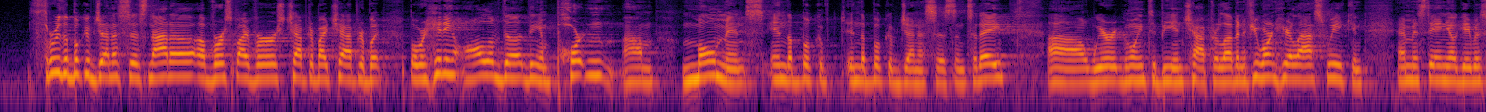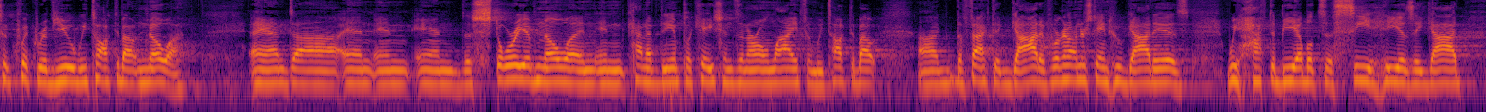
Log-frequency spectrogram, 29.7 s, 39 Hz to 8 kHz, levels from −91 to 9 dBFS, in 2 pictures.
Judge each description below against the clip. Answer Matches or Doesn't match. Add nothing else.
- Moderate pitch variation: Matches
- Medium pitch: Matches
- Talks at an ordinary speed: Doesn't match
